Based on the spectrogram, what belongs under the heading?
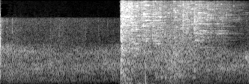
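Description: Glass in a house window is broken and pushed out into the yard with a sudden loud crash at about one second, followed by a bright, sustained shower of shattering shards over steady background noise.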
